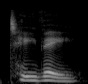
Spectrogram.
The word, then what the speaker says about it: TV: Notice that each letter in the abbreviation is pronounced separately, but the last letter is pronounced more strongly because it carries the primary stress. So we say USA, ASAP, ABC, and TV.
